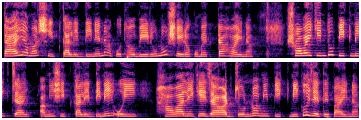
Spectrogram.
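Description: Her voice is high-pitched, and this woman varies her pitch in an ordinary way. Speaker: lifestyle vlogger. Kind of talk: vlog voiceover. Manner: chatty.

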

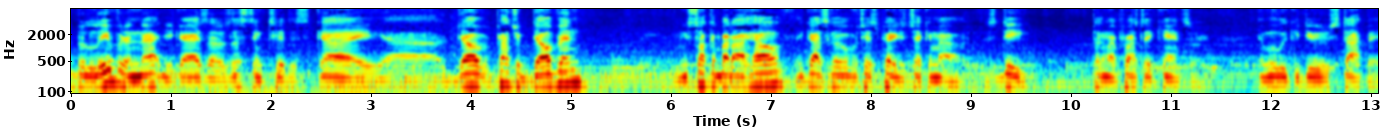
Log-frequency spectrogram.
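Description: Noticeable background noise accompanies a man speaking at a fairly low pitch. His pace is moderate and his intonation lively. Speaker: vlogger. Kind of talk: casual vlog monologue. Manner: rambling, repetitive, stumbling. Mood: reminiscing, relaxed. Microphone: phone near.

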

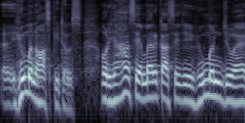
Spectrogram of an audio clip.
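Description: A man's dark, mellow tone with ordinary pitch variation, over a quiet background. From Pakistan. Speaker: veterinarian; interviewee. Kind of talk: interview. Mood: earnest, calm. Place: home room. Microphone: lapel.

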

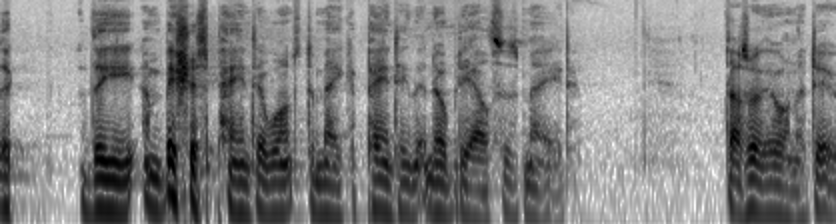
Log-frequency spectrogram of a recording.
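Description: A man with a fairly low, somewhat breathy voice speaks at a moderate pace. He leaves long, frequent pauses, and his intonation is fairly even. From South Manchester, England; England. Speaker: painter; interviewee. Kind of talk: public conversation. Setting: artist's studio with live audience. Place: workshop.

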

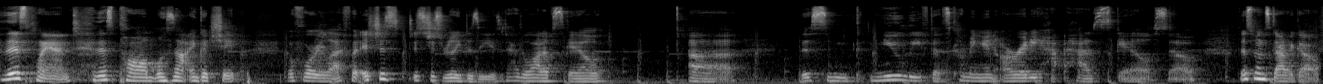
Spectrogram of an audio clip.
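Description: A woman's very deep, low voice at a moderate pace, with big swings in loudness, audible room echo and faint music in the background. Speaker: lifestyle vlogger. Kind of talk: casual vlog chat. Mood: cheerful, reflective. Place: home room. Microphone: phone near.

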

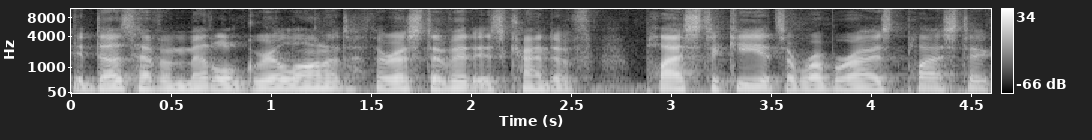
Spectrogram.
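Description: A man's fairly bright tone at a fairly quick pace, with fairly even intonation

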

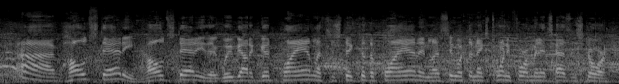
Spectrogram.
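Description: Over loud background noise, with a dry sound and no echo, a high-pitched man speaks at a fairly quick pace with fairly even intonation and hardly any pauses. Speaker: high school football coach. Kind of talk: coach's interview and locker room talk; halftime interview answer. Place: stadium. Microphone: handheld.

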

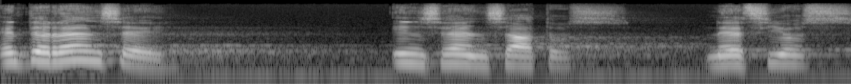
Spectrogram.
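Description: Very slowly, a man speaks at a high pitch with ordinary pitch variation. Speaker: lector reading scripture. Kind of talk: reading aloud. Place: church.

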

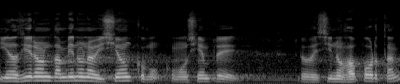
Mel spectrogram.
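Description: A man's fairly high-pitched voice with ordinary pitch variation and vocal fry. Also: moderate pace.

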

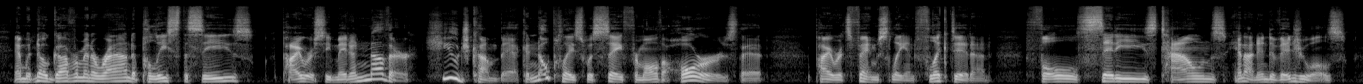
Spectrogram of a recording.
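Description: A man speaks in a plain, everyday voice with a medium pitch and lively intonation. The recording is very clean, with a silent background. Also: moderate pace. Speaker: podcast host and China historian. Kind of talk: history documentary narration. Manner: measured, storytelling; informal, upbeat.

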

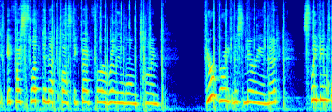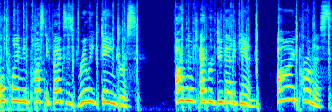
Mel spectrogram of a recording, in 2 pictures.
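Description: A cartoonish character voice with an extremely high pitch comes through over light background noise. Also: moderate pace. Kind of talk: puppet show dialogue. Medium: puppet show. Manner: cheerful, innocent.

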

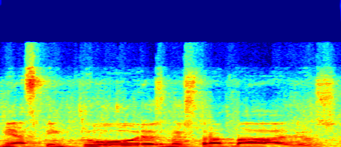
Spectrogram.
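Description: A man's fairly high-pitched voice at a moderate pace, monotone and flat, over noticeable background noise. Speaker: fabric painting teacher. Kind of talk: live painting tutorial. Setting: live stream.

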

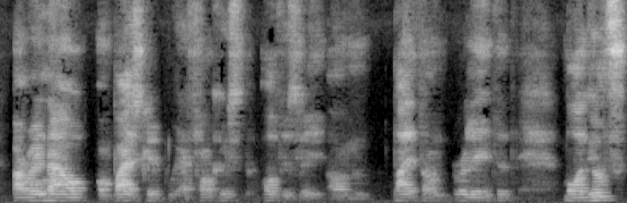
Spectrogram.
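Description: A man speaks at a fairly slow pace in a monotone, flat intonation. His loudness swings widely. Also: medium pitch for a man. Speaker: developer. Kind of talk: technical explanation.

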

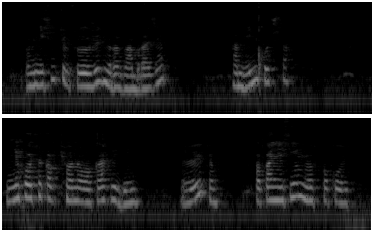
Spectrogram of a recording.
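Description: At a moderate pace, a woman speaks with a dark, mellow tone, a somewhat breathy quality, ordinary pitch variation and long, frequent pauses, with audible room echo. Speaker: eating vlogger. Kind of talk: casual vlog chat while eating. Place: home room. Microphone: phone near.

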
